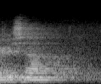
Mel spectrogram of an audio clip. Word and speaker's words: Krishna: So similarly, we're chanting Hare Krishna mantra, and so we should chant Hare Krishna with the right pronunciation, as Prabhu was saying, particularly with the short A on the end of Krishna, not the long A, which is a long A with Krishna is indicating Draupadi.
